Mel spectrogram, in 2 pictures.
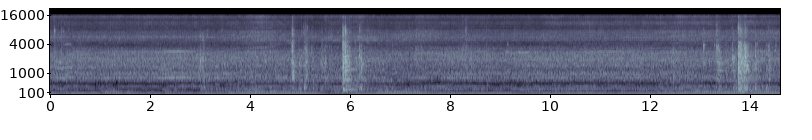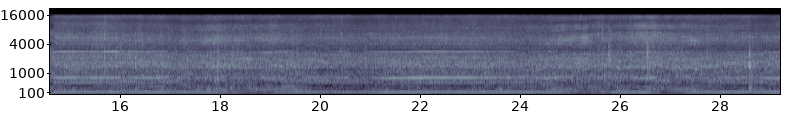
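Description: Hitachi Zaxis 48U mini excavator's diesel engine running steadily while it digs, with two sharp knocks about six and fourteen seconds in. The engine note shifts abruptly about halfway.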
